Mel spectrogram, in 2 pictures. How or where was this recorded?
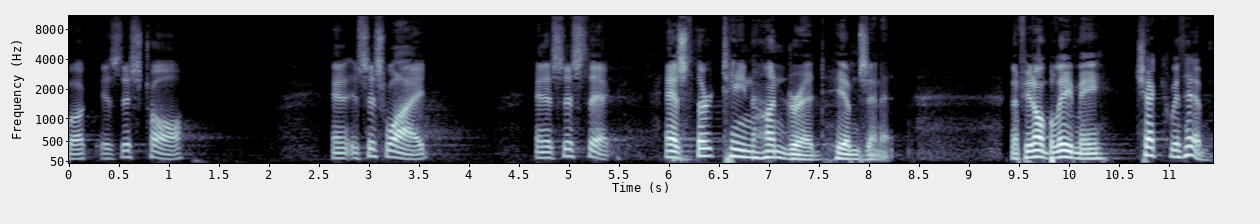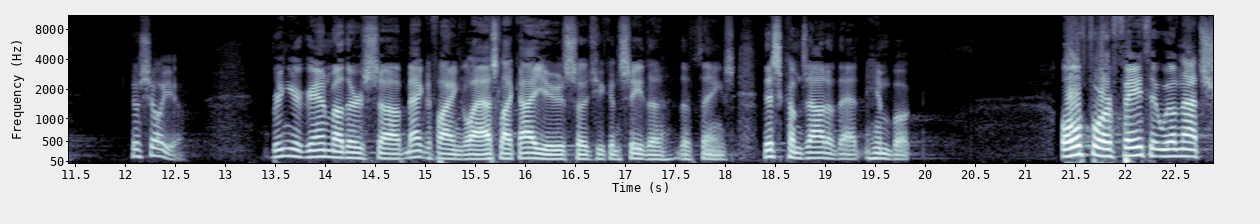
large echoing room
